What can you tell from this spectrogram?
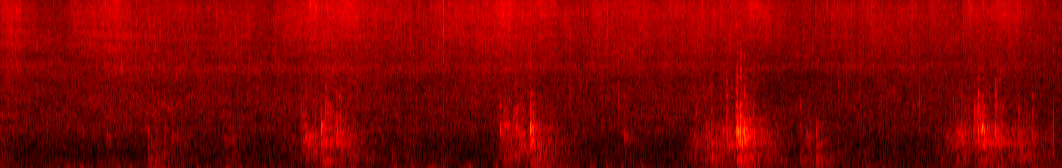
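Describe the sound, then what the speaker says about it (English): Diced onions sizzle and fry over very high heat in leftover bacon grease, with a steady hiss broken by several scraping stirs of the pan spaced a second or two apart; no one speaks. "now we're going to add our small diced onions right into the pan"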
